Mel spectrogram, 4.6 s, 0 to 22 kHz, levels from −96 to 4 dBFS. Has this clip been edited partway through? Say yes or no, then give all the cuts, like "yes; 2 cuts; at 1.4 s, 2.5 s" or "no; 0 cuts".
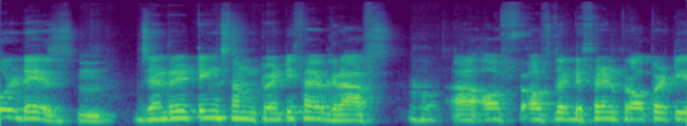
no; 0 cuts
